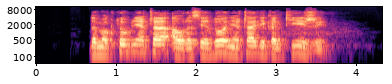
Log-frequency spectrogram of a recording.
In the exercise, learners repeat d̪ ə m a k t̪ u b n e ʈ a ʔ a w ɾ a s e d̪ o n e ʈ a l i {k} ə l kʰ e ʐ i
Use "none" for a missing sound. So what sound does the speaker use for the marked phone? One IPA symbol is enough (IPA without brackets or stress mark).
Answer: k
